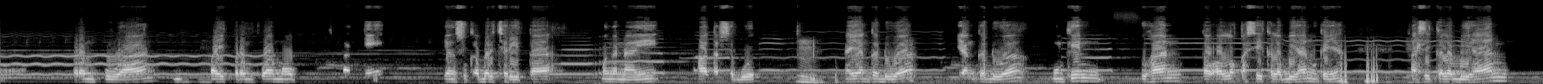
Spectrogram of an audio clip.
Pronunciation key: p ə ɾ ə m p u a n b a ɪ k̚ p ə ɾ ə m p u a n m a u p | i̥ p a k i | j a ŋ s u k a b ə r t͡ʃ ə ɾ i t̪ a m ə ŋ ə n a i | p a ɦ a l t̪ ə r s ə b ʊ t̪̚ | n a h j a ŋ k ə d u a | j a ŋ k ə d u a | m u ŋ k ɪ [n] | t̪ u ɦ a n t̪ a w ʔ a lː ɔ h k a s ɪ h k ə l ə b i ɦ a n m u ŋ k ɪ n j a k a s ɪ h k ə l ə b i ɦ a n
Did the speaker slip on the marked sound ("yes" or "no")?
no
